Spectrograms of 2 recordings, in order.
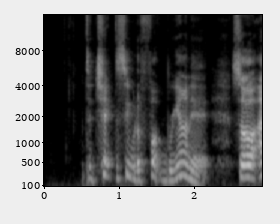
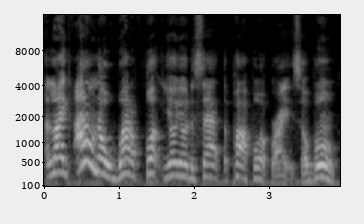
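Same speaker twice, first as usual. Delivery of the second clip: usual speaking voice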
